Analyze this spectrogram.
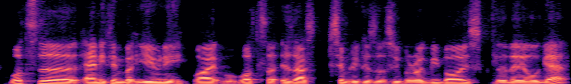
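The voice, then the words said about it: Non-Australian accent. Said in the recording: “I never grew up in Australia, as you can tell by the accent”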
